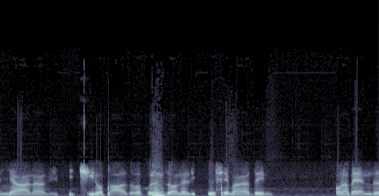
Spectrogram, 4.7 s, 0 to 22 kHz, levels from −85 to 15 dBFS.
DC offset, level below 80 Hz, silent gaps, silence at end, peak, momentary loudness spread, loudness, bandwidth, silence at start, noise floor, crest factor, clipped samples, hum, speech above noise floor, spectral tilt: under 0.1%; -38 dBFS; none; 0 s; 0 dBFS; 9 LU; -15 LUFS; 9.8 kHz; 0 s; -48 dBFS; 16 dB; under 0.1%; none; 33 dB; -7 dB/octave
